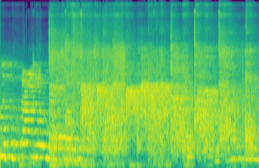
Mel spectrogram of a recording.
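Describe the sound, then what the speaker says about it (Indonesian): A classroom of children claps for a student named Claudia, a dense burst of applause that starts right after a brief voice and carries on to the end. "Semua tepuk tangan dulu buat Claudia."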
